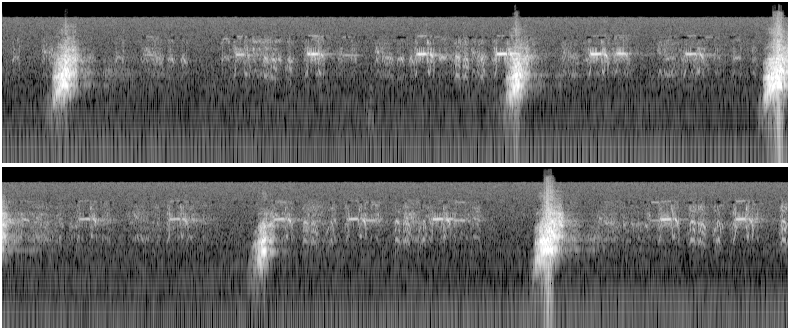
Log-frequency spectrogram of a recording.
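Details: Baboon giving loud calls at a drinking place shared with a skittish cheetah and an elephant: five sharp, harsh barks spaced a few seconds apart, with steady high bird chirping between them.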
